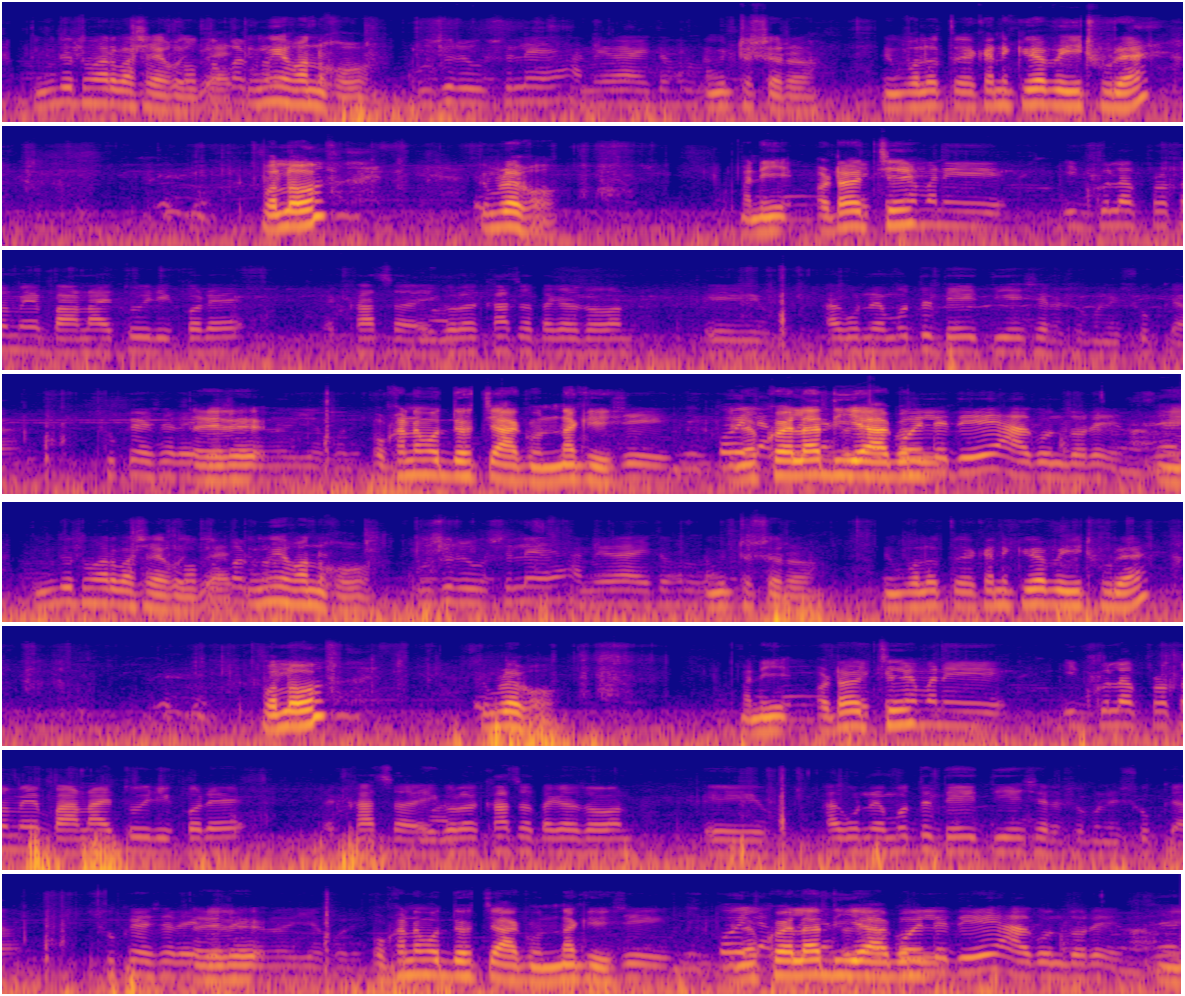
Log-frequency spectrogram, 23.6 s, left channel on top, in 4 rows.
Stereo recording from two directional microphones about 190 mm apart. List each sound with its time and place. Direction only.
0.3 s speech: 15° right (ahead or behind)
1.5 s speech: 10° right (ahead or behind)
2.6 s speech: 55° right (ahead or behind)
3.7 s speech: 20° right (ahead or behind); by 5.7 s centre (ahead or behind)
7.2 s speech: 15° right (ahead or behind)
10.5 s speech: 5° left (ahead or behind)
16.0 s speech: 10° right (ahead or behind)
17.9 s speech: 5° left (ahead or behind)
18.6 s speech: 10° right (ahead or behind)
20.7 s speech: 45° left (ahead or behind)
21.5 s speech: 5° right (ahead or behind)
22.2 s a man's voice: 40° left (ahead or behind)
